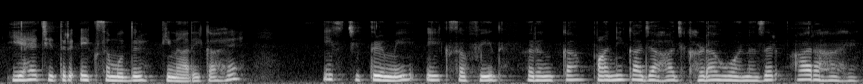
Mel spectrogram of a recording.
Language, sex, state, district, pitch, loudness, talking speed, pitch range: Hindi, female, Jharkhand, Sahebganj, 200 Hz, -16 LUFS, 160 wpm, 185-205 Hz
